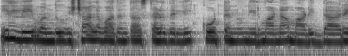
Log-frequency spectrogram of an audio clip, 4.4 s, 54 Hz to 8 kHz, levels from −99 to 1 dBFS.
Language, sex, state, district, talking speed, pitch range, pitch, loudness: Kannada, female, Karnataka, Dakshina Kannada, 110 wpm, 205-225 Hz, 210 Hz, -17 LUFS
